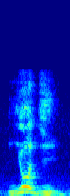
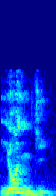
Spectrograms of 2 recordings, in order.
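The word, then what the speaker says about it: よじ: cuando hablamos de horas las cuatro se dice yoyi yoji no se dice yonji se dice yoyi yoyi son las cuatro la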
